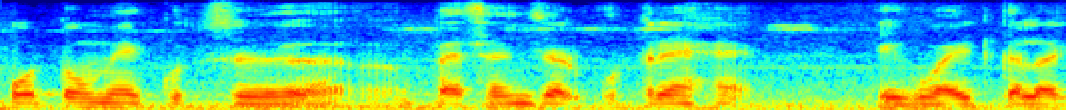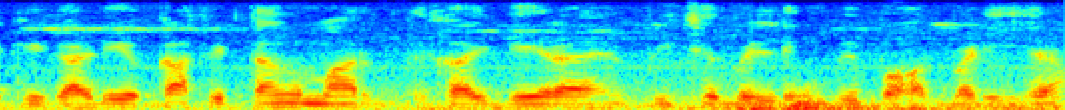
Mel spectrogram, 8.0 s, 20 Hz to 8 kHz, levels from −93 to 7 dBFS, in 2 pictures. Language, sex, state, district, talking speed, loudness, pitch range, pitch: Hindi, male, Rajasthan, Bikaner, 195 wpm, -12 LUFS, 100-110 Hz, 105 Hz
